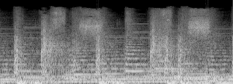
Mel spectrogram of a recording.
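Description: Background music: a song with a steady drum beat, about four beats a second.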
